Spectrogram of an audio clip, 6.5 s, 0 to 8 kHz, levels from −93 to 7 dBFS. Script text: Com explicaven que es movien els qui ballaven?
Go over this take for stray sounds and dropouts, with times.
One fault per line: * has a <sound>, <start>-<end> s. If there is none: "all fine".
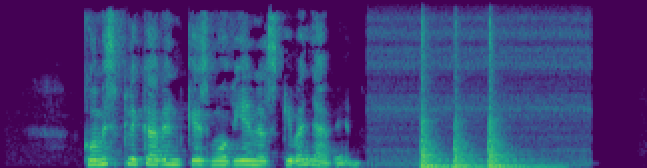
* has a thud, 4.2-5.7 s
